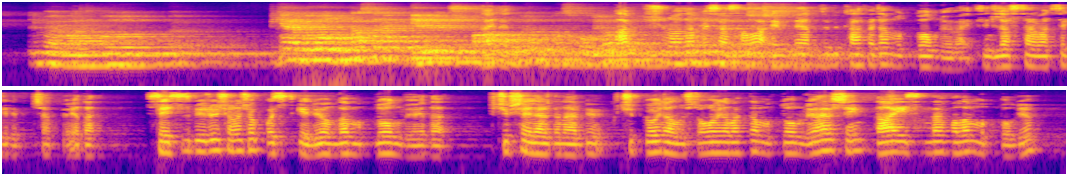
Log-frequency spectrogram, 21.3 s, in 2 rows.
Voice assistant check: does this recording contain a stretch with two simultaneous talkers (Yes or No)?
Yes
